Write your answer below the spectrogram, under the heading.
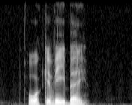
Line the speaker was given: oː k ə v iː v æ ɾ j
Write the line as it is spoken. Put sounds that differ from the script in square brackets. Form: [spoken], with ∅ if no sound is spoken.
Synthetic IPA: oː k ə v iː [b] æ ɾ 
